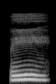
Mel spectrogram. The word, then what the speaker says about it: 의: This vowel is 의, 의, It is made by combining u and e. So, you should pronounce u and e in a row very quickly.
